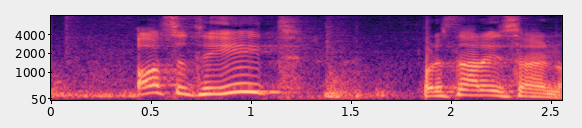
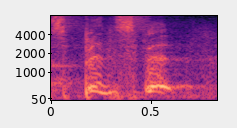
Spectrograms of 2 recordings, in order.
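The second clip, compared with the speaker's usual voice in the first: imitated spitting; 14 semitones higher, 5 dB quieter than usual. Friend spitting out chewed grass.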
